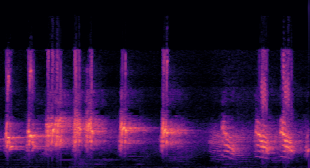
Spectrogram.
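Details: A bird sings in the besetan style, with sharp grating buzzy notes in uneven bursts, followed by quick downward-slurred raspy phrases near the end.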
